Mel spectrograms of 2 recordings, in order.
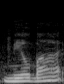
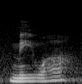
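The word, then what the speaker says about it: Meewah: Remains the interest in involvement in the management of Mealbar. It's actually Miwa. And just a small but important correction to the name. It's spelled M-E-E-W-A-H is my understanding of it.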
